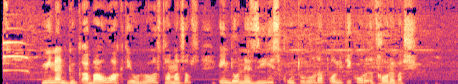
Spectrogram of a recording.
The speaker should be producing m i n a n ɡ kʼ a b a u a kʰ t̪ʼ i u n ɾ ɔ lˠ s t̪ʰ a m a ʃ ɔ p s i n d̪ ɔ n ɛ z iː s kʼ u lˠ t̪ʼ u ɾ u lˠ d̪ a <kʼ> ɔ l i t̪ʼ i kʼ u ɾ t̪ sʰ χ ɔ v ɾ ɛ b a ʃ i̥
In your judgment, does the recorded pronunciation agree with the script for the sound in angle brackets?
no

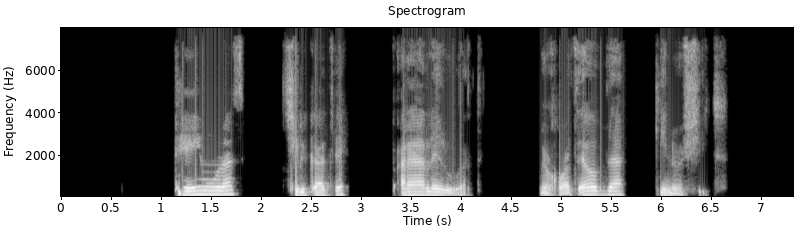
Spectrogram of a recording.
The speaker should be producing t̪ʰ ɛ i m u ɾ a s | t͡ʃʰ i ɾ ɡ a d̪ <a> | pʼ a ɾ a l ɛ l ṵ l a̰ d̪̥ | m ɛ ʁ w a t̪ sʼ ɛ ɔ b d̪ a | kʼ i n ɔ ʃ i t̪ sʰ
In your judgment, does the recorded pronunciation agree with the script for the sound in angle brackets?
no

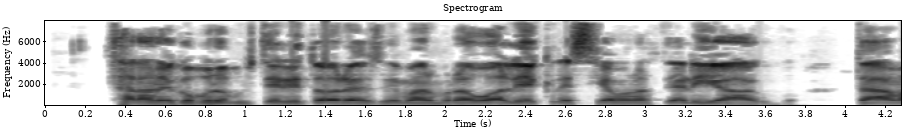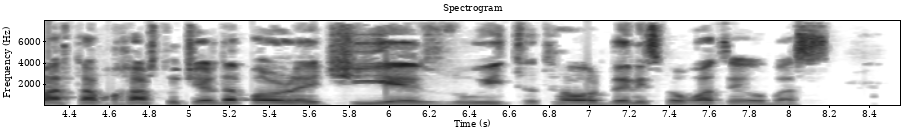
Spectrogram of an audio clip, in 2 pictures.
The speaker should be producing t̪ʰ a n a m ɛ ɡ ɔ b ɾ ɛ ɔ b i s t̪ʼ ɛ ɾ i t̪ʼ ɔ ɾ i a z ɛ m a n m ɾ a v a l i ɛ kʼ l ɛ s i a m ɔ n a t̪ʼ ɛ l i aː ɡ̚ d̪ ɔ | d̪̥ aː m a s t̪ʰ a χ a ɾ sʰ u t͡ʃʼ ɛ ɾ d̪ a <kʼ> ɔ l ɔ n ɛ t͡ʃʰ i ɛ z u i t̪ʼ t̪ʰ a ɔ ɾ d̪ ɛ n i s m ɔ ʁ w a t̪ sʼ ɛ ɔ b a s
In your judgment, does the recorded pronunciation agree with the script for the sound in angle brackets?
no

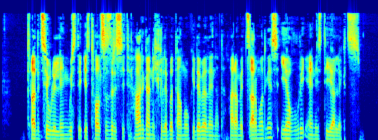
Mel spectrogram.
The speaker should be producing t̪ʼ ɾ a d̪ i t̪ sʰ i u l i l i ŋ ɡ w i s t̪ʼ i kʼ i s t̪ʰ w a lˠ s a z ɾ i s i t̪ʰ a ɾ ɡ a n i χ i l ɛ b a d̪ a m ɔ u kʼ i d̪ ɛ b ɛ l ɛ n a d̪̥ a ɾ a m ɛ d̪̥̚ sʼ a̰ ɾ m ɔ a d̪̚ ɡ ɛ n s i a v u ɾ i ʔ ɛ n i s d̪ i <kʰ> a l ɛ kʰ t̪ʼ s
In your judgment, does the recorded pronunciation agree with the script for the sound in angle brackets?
no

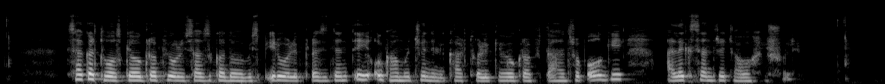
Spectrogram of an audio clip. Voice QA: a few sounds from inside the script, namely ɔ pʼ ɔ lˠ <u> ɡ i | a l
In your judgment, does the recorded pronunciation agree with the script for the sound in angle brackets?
no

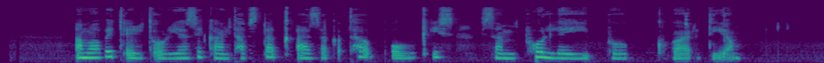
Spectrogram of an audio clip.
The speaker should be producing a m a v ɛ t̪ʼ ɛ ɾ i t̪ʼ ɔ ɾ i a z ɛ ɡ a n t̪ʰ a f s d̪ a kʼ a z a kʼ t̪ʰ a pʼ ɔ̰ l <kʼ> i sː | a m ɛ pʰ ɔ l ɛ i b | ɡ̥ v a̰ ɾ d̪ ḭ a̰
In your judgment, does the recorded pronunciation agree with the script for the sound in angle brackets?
yes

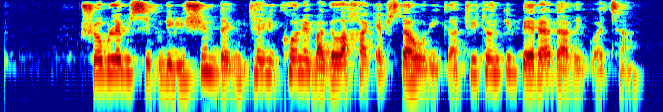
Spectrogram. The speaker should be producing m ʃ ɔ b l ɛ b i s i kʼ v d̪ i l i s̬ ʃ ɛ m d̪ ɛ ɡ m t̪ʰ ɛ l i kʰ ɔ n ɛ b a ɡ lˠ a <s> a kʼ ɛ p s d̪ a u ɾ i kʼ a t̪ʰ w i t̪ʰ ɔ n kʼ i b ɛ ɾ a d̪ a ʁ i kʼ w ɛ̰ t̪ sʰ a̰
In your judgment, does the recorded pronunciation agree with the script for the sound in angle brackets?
no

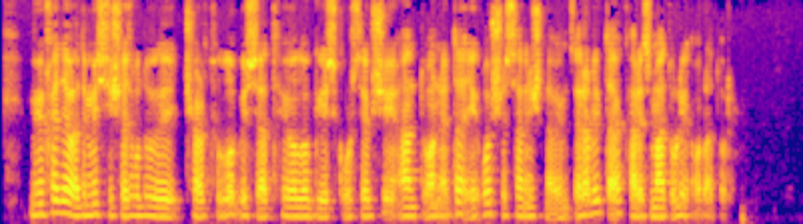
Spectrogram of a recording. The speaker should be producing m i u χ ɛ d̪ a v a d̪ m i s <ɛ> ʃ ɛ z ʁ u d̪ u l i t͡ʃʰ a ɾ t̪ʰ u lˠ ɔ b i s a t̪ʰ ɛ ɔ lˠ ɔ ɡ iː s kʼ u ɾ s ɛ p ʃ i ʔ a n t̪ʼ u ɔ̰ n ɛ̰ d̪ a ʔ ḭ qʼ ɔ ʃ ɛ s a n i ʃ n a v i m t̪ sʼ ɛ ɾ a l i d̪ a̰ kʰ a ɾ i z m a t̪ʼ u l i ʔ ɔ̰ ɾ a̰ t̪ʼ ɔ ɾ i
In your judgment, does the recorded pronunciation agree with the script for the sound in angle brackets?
no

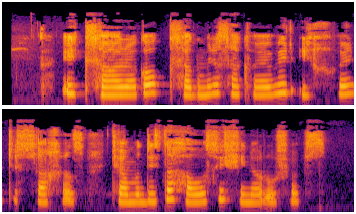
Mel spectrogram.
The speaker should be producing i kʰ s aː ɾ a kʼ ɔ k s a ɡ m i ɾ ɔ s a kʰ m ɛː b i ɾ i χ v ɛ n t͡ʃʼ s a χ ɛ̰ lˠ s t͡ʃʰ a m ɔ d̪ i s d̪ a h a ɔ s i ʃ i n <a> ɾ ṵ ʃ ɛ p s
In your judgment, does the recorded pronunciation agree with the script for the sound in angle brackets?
yes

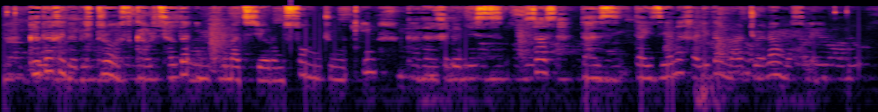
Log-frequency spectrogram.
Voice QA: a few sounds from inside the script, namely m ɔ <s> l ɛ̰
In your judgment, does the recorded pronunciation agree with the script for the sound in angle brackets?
no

